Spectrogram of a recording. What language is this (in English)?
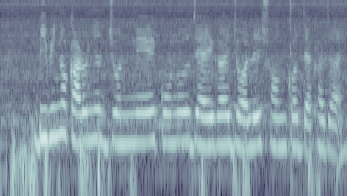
Bangla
